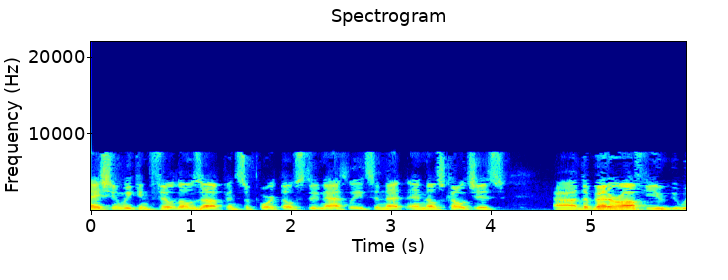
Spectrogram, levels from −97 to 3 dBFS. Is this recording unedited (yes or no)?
yes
